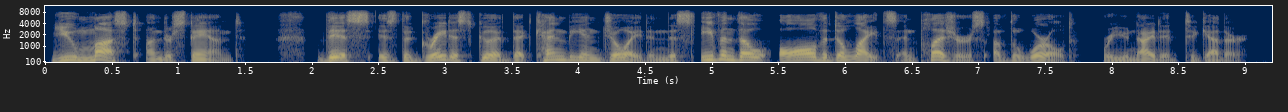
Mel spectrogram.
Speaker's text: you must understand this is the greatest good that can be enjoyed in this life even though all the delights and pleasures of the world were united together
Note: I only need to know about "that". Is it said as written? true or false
true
